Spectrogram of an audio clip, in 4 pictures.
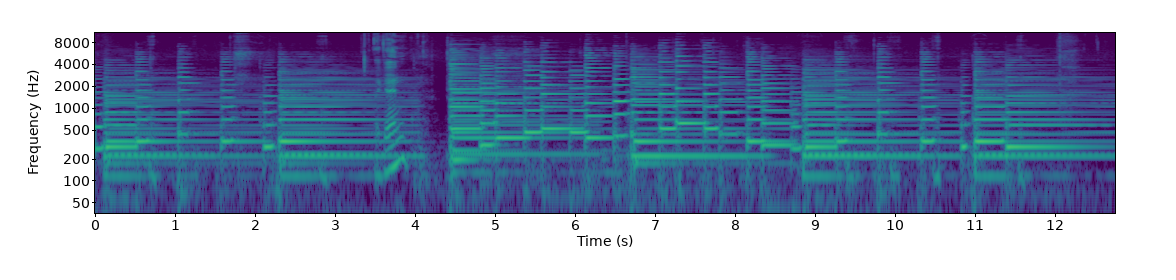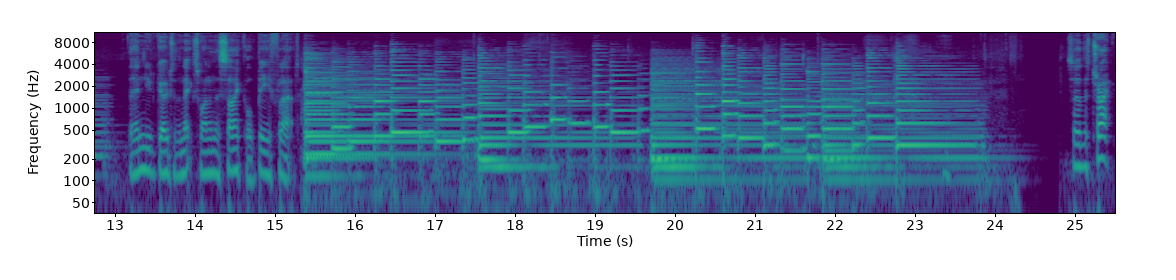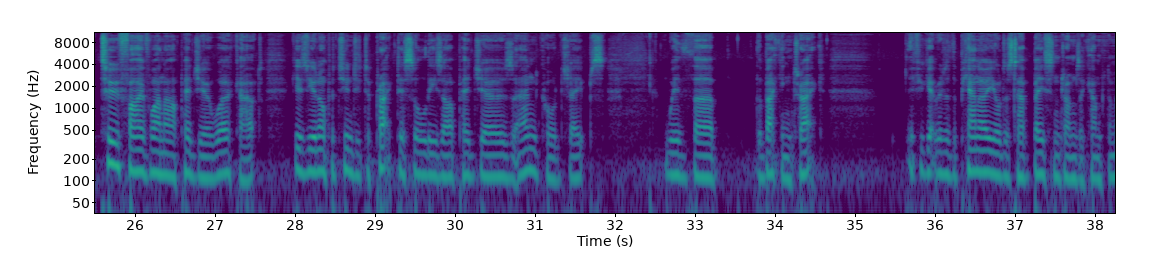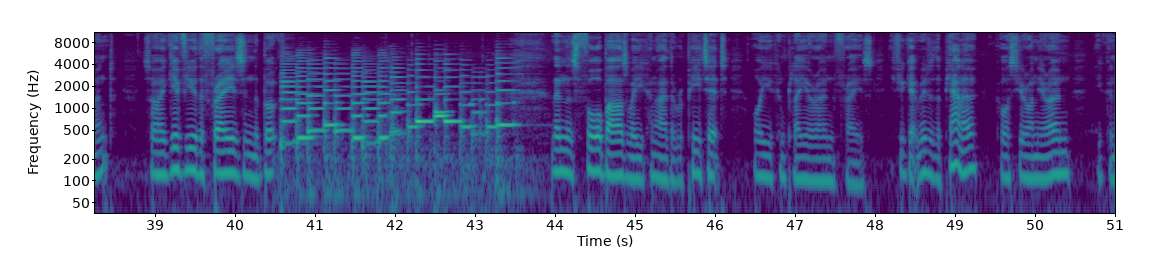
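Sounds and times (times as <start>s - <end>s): jazz piano: 0.0s - 13.1s, 15.3s - 24.4s, 40.4s - 43.8s.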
